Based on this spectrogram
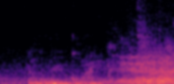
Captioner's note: whispers; laughter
